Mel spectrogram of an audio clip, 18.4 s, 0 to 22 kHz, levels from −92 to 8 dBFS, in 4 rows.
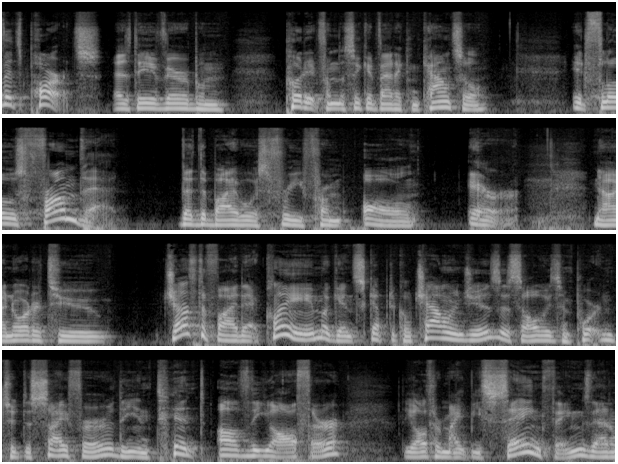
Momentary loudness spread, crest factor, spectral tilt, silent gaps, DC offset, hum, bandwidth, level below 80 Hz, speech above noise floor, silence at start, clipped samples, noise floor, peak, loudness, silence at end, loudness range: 8 LU; 18 dB; -5 dB/octave; none; under 0.1%; none; 16 kHz; -46 dBFS; 29 dB; 0 s; under 0.1%; -50 dBFS; -4 dBFS; -22 LUFS; 0 s; 2 LU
